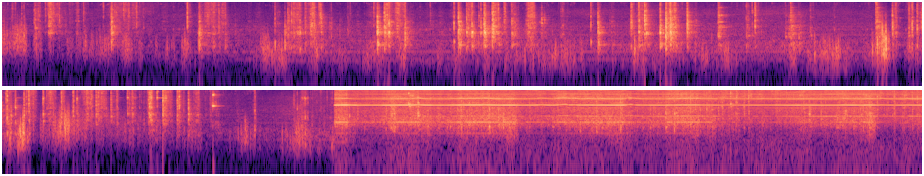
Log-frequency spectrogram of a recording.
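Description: Metal scraper scraping rust flakes and debris off the rusted sheet-metal bottom of a gas grill in quick, irregular strokes. About twelve seconds in, a shop vac switches on and runs steadily with a high whine, sucking up the loose debris.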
